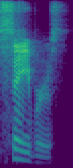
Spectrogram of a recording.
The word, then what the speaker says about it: Sabre: Sorry, the Sabres. The Sabres against the Capitals? – Yeah, exactly. – I think it's because you're pronouncing it wrong. It's Sabre.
